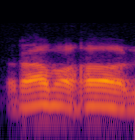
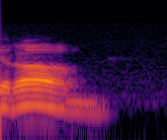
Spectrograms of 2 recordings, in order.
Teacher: Ramaha, we say Ram. The last vowel we cut, right?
